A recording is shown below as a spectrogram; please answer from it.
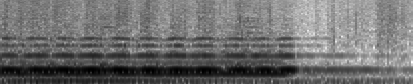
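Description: Quena and guitar ensemble holding the final sustained chord of a Baroque piece. The chord is cut off about one and a half seconds in, leaving a short fading ring.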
